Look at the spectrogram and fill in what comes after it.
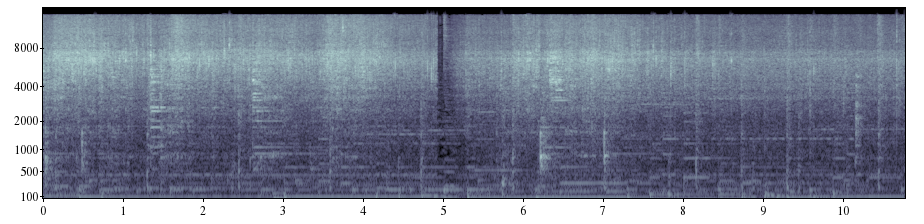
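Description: Potato chunks sizzling as they fry in hot oil in a granite-coated pot, being browned. A spatula scrapes and knocks against the pot now and then as the pieces are turned.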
